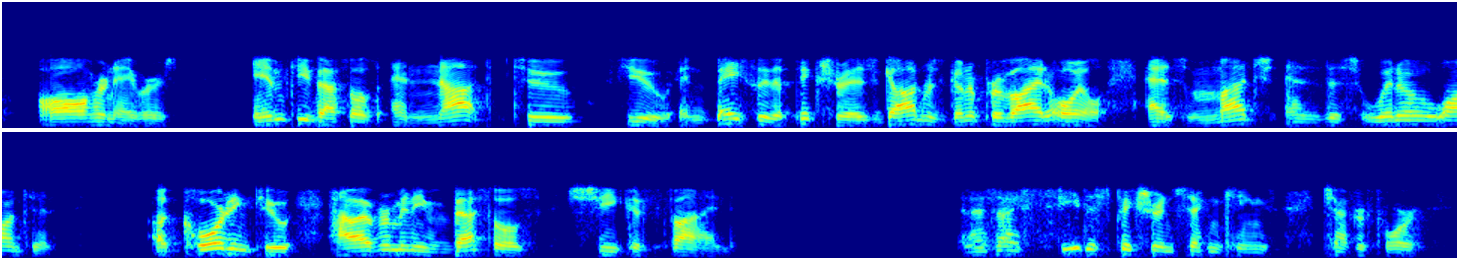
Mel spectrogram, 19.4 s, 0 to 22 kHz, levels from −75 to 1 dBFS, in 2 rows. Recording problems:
phone-call audio; poor line; nothing above 3.5 kHz

